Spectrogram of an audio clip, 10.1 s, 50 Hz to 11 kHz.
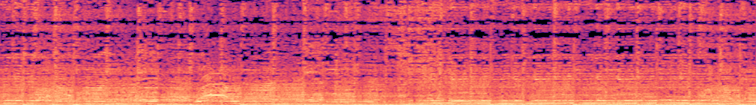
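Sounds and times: live pop music with heavy beat: 0.0 - 10.0.

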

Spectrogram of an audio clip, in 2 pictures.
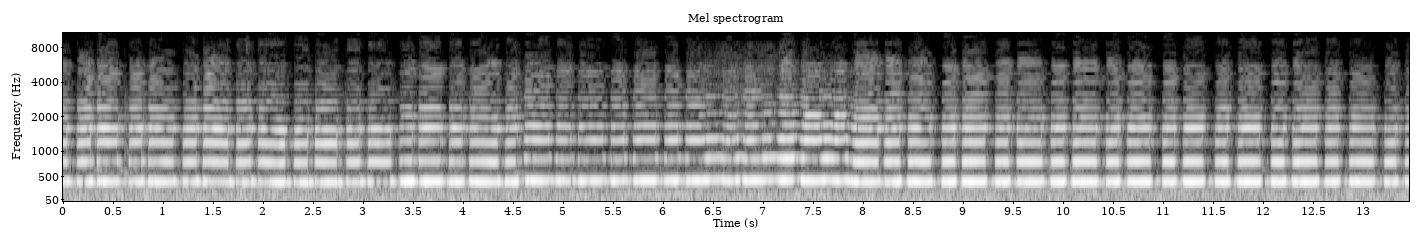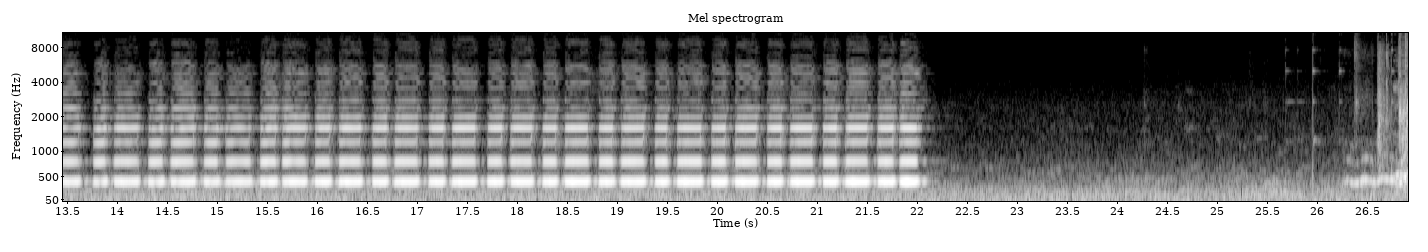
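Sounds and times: soprano saxophone pulsing note: 0.0 - 22.2.

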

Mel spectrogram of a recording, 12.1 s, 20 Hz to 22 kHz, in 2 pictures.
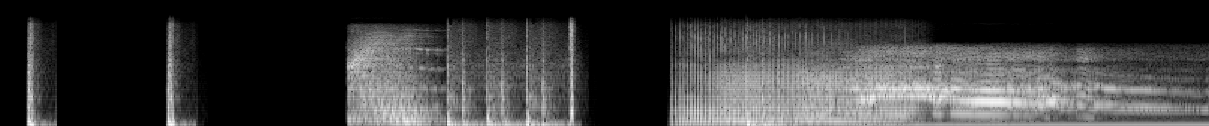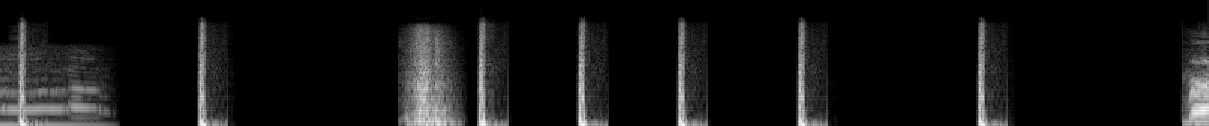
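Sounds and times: fart sound effect: 3.4 - 4.5.

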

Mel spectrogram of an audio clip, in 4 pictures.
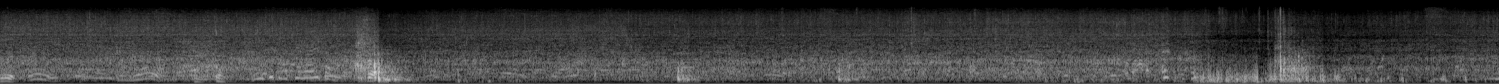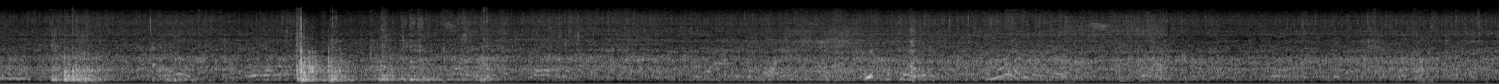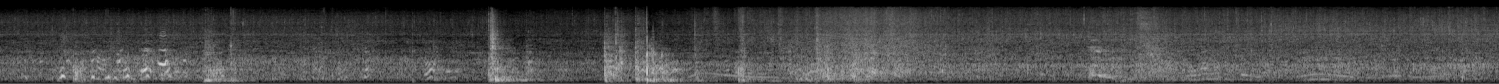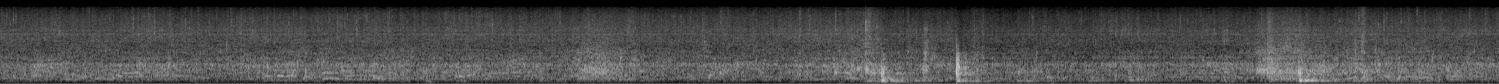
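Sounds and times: outdoor background noise: 0.0 - 59.9
water running and sloshing: 0.0 - 59.9.

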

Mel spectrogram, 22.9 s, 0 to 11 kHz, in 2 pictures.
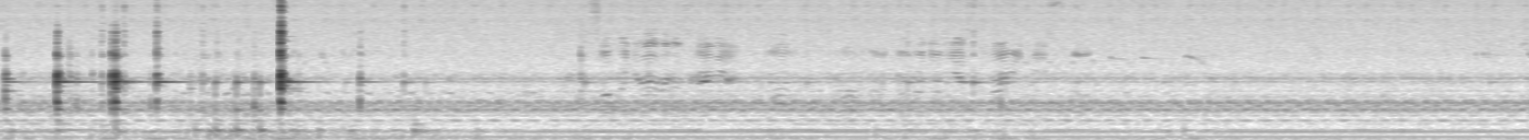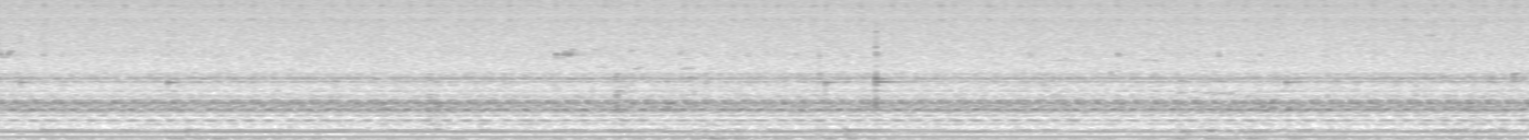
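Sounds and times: boat engine idling: 0.0 - 22.9.

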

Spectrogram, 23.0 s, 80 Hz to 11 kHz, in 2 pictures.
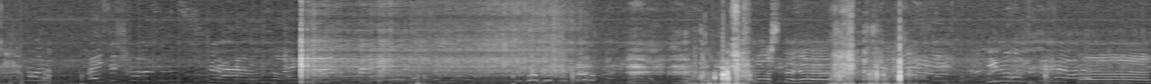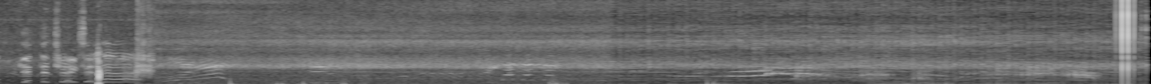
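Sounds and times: voices shouting and calling: 0.0 - 23.0
people splashing into water: 3.0 - 6.2.

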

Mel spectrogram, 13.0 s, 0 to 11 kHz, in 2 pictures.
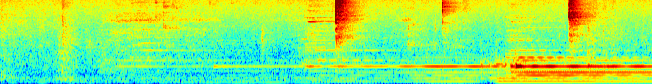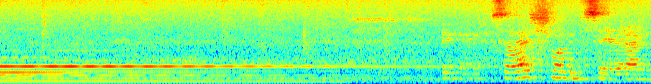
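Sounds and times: electric guitar chords: 2.1 - 11.0.

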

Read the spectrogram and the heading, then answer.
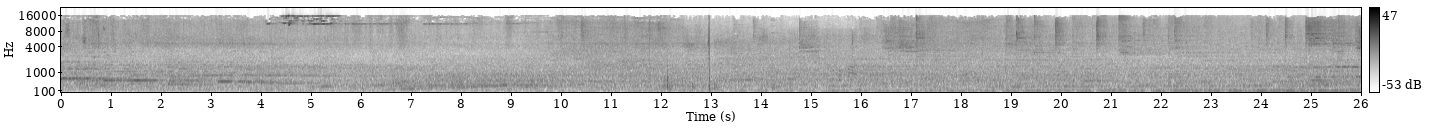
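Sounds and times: street traffic noise: 0.0 - 26.0.

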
